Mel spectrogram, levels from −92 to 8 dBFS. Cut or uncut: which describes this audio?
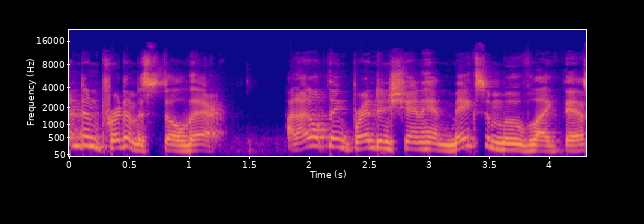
cut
